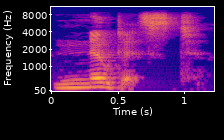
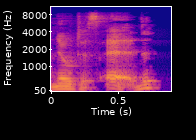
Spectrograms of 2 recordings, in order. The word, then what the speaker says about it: noticed: second sound right it's not notice ed it's not ed it's not noticed noticed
